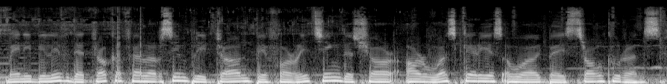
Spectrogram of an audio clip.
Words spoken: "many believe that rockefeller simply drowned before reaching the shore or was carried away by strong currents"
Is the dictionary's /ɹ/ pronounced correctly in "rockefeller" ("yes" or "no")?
yes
